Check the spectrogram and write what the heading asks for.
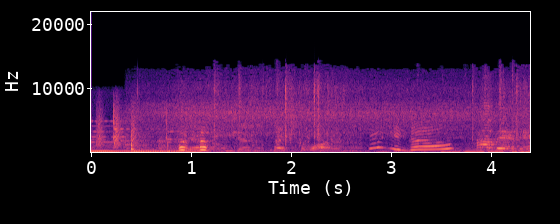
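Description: A piece of keyboard music cuts off just after the start. Then a baby's wordless vocalizing follows: several short coos and squeals that slide up and down in pitch.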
